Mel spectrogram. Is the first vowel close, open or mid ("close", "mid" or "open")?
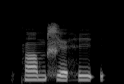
open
